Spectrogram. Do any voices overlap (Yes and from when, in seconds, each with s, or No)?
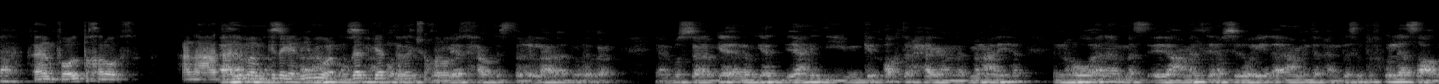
Yes, from 2.2 s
